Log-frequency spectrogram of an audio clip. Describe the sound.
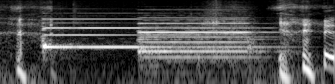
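A small bell is pressed twice in quick succession, each strike giving a bright, clear ring that lingers for about a second. Brief bits of voice come just before and after.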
